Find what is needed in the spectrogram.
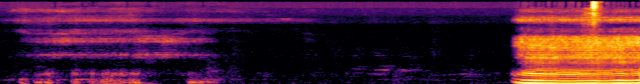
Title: Oscar snores a lot | Oscar | pitbull snores a lot | dog sleeping | pitbull vs American bully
